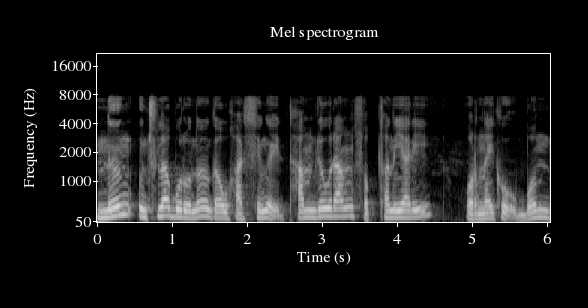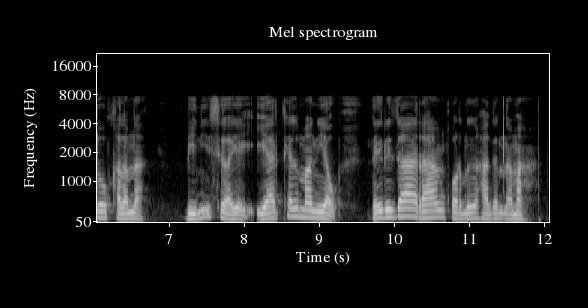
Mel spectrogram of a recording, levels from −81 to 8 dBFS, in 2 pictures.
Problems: none marked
